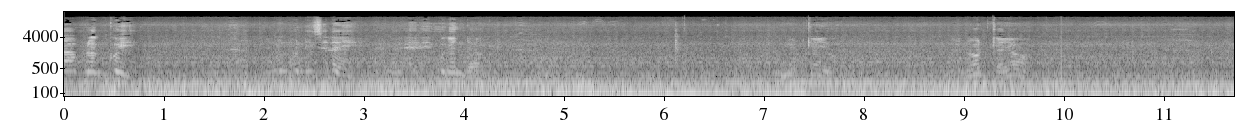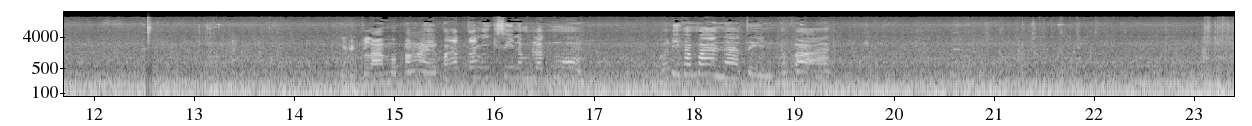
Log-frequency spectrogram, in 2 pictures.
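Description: A vehicle engine rumbles low and steadily while driving.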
